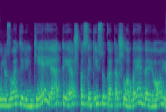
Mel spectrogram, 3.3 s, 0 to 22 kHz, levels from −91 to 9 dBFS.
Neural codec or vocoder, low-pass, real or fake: vocoder, 48 kHz, 128 mel bands, Vocos; 9.9 kHz; fake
